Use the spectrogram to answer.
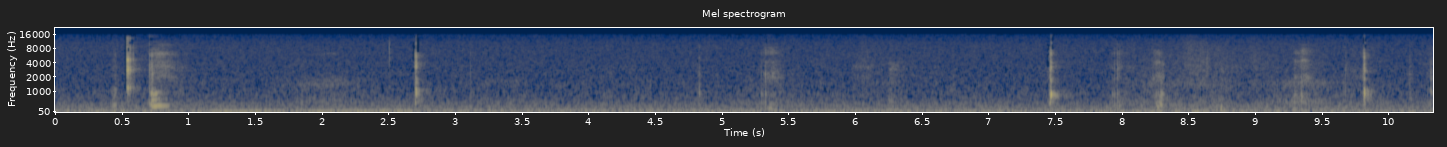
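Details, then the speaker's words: Child ("buddy") with hiccups that started this morning: four sharp, brief hiccup clicks over ten seconds, with faint room noise between; hiccups. "Hey, buddy. Hi. You're cute. Someone's got hiccups."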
